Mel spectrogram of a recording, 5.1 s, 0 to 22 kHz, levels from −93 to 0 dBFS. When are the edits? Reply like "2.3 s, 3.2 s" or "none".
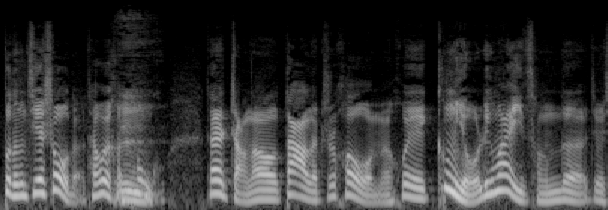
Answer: none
